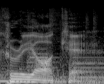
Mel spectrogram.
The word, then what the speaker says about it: karaoke: Here again, when an English speaker says this word, they tend to pronounce the 3rd syllable o higher in pitch and longer than the others, while Japanese people pronounce karaoke.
